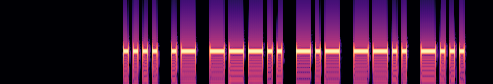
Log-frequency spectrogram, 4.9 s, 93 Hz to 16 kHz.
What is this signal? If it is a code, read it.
Morse code, heard as a keyed tone, about 25 wpm, 700 Hz. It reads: HA8KZB
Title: DXCC-100 Call Signs - 6 Characters - 25wpm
